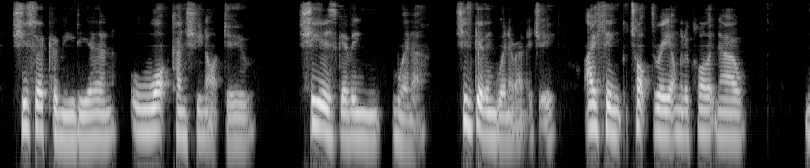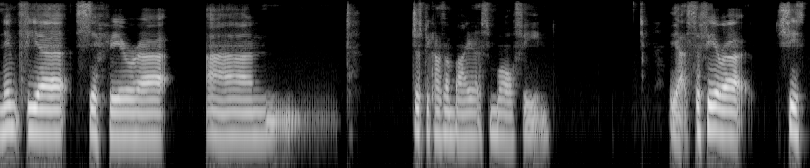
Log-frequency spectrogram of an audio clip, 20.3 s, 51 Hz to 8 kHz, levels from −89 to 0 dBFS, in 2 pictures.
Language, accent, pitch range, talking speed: English, British, 130-160 Hz, 110 wpm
